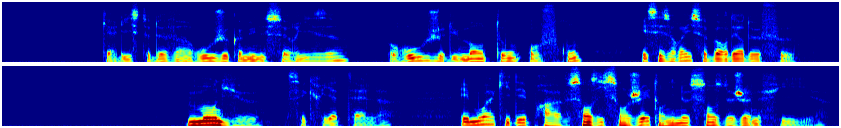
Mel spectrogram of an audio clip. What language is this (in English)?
French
